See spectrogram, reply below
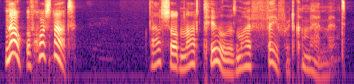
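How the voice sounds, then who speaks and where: An actress playing a proud, defiant young activist scholar with articulate, formal diction in an audio drama. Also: female voice, medium pitch, wildly swooping pitch, moderate pace, dry recording. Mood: indignant, defiant. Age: young adult.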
